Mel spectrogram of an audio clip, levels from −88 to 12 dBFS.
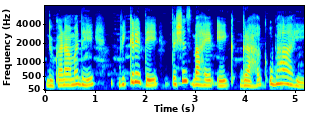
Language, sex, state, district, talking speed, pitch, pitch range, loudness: Marathi, female, Maharashtra, Gondia, 90 wpm, 205 Hz, 185-235 Hz, -17 LUFS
